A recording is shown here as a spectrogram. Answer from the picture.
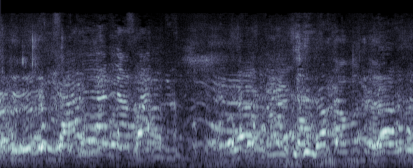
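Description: Speech only: several people talking at once, their voices overlapping.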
